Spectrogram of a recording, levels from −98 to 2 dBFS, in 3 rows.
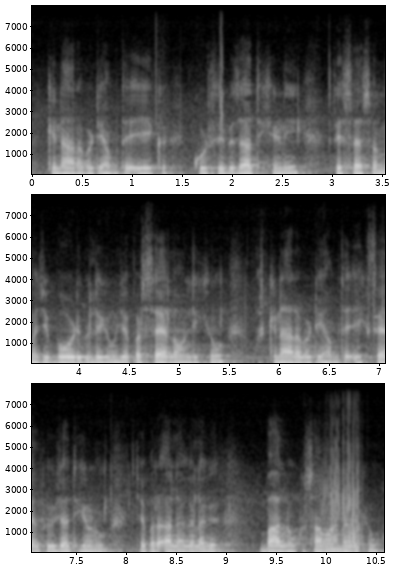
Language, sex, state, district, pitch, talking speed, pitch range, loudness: Hindi, male, Uttarakhand, Tehri Garhwal, 120 Hz, 200 wpm, 115-125 Hz, -20 LUFS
